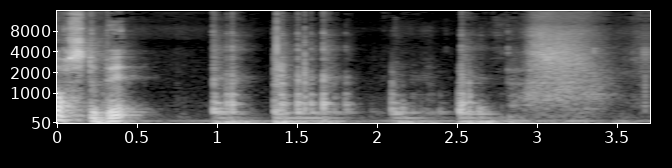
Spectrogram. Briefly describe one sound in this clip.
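A small plastic toy car rattles and clatters across a wooden floor.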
